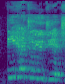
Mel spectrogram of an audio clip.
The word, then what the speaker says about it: thought: Pro tip is OUGH sounds like AW.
